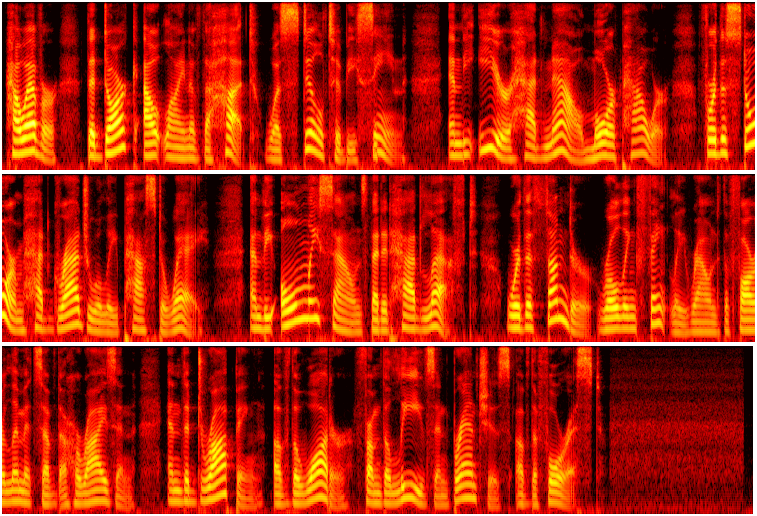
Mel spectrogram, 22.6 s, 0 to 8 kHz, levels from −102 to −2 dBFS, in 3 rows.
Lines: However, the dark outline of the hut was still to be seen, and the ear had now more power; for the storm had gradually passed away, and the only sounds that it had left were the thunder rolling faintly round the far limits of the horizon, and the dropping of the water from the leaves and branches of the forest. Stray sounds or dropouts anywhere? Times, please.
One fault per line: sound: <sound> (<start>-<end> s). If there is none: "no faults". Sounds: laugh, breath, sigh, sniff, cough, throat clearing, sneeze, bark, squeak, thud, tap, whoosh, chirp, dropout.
no faults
